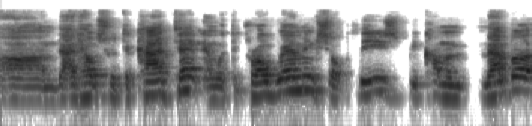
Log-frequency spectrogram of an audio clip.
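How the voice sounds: Moderate in pace, a man speaks with ordinary pitch variation.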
